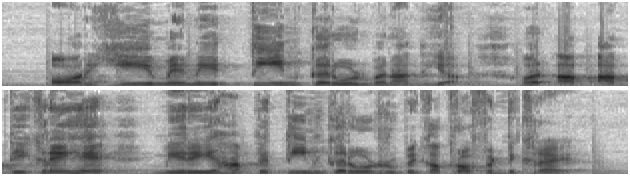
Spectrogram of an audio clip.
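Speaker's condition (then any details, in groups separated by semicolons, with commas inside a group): No condition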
